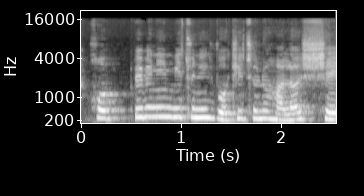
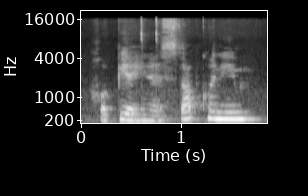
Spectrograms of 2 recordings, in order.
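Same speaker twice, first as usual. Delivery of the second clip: ordinary delivery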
